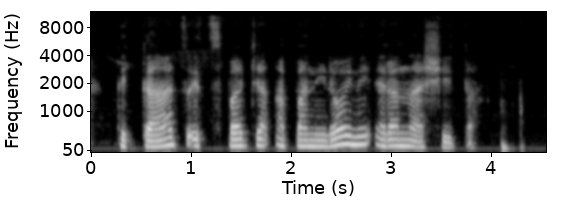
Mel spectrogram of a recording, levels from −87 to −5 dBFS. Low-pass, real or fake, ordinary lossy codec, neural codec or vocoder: 10.8 kHz; real; Opus, 32 kbps; none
